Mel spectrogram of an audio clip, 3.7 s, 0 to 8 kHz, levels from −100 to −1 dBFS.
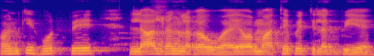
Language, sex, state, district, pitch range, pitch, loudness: Hindi, male, Bihar, East Champaran, 125-135 Hz, 130 Hz, -24 LUFS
